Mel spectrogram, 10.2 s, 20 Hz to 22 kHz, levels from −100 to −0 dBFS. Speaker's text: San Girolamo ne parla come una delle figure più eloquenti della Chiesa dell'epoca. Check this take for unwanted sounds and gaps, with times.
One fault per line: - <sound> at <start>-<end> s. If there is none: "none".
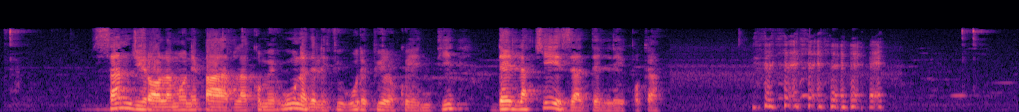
- laugh at 7.4-8.9 s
